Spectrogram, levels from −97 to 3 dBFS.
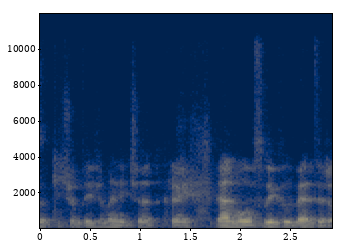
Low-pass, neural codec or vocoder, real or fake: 10.8 kHz; autoencoder, 48 kHz, 128 numbers a frame, DAC-VAE, trained on Japanese speech; fake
